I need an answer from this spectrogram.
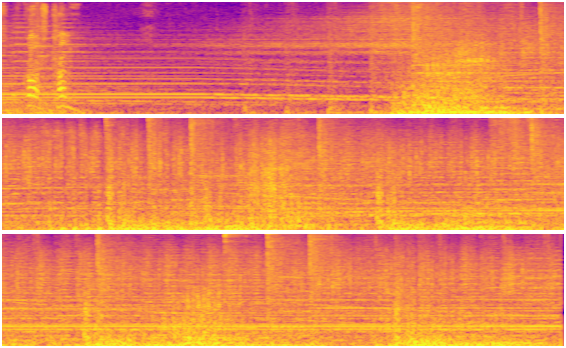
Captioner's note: Godzilla stomping loudly and sirens in the distance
